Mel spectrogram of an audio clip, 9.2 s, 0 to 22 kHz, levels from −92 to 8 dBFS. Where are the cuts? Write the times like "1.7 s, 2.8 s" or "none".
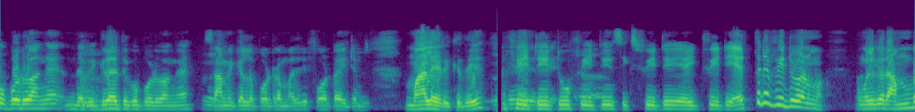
5.1 s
